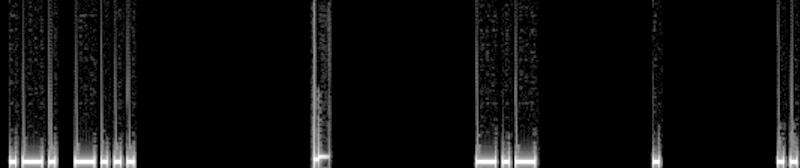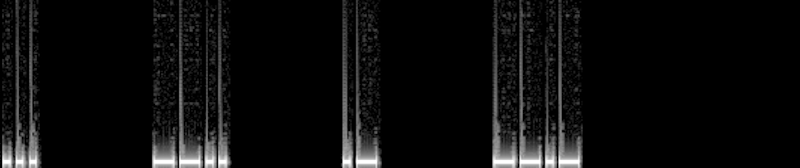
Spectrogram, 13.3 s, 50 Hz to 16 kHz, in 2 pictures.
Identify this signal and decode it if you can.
Morse code, heard as a keyed tone, about 23 wpm, spaced as for 9 wpm, 700 Hz. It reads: RB KE5ZAQ
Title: USA Call Signs - 6x Character Spacing - 22wpm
